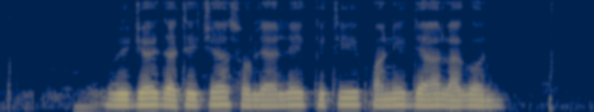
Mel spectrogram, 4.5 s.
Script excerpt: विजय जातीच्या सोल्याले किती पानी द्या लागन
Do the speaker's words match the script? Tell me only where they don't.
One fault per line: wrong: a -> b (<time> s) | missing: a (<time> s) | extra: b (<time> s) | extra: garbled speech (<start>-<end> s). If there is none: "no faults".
no faults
